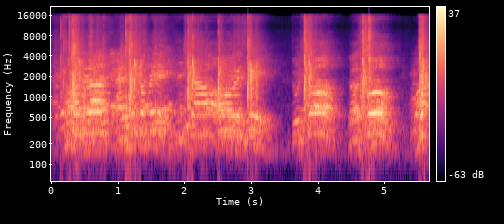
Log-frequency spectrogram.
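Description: A group of young people clap their hands in rhythm.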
